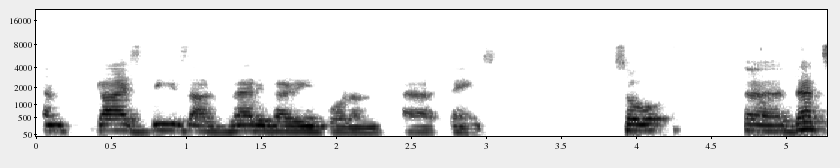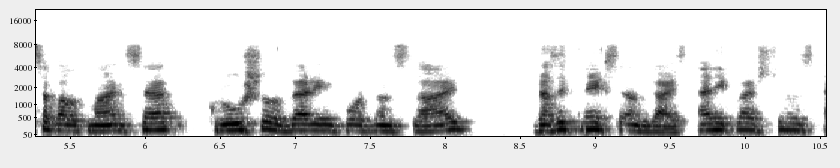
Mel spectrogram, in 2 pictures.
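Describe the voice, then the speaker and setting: A man with a Hungarian accent presenting a live webinar, talking earnestly and haltingly with many repeated words. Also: mid-range voice, warm tone, slightly rough, dull audio.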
